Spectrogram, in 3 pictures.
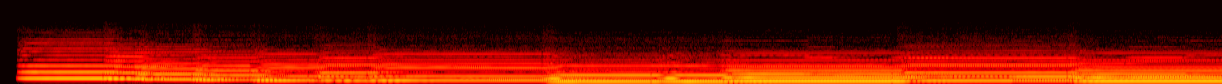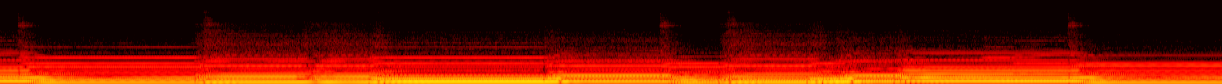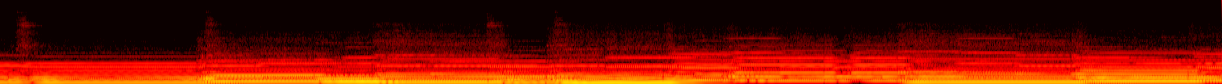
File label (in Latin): Adsum Domine bass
